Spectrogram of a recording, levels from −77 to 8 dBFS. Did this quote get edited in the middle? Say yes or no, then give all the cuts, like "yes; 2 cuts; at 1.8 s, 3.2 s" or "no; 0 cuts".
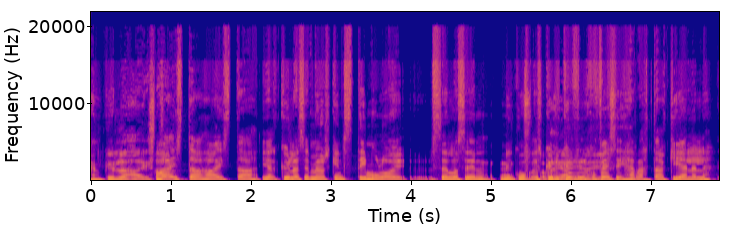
no; 0 cuts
